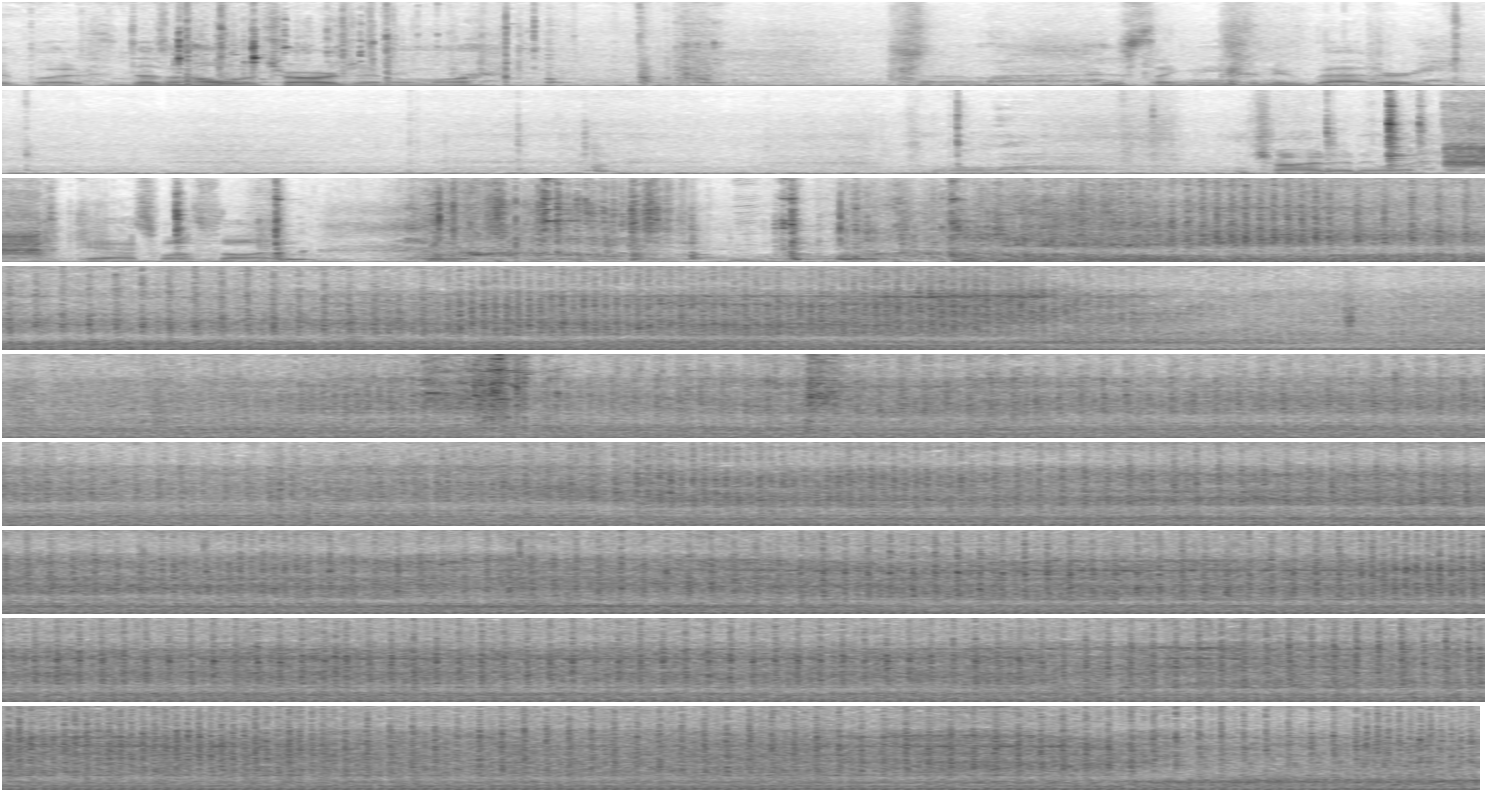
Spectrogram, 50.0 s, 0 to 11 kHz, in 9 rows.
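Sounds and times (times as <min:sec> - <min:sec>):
small gasoline engine running: 0:12.3 - 0:50.0.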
